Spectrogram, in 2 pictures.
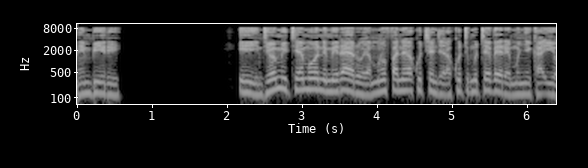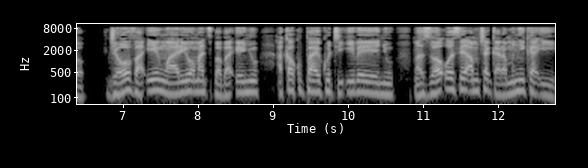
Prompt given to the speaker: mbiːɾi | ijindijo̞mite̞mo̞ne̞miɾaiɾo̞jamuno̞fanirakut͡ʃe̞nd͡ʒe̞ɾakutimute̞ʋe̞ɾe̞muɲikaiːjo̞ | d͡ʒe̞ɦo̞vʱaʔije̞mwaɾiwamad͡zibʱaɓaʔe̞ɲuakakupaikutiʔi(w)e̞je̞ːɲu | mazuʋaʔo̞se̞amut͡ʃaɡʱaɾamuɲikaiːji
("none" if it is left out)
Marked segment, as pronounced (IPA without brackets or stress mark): ʋ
